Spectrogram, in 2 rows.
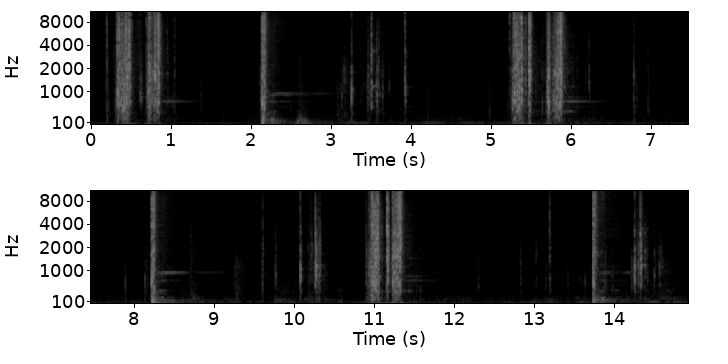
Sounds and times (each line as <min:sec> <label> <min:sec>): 0:00.2 Reload 0:01.1
0:02.1 Reload 0:02.5
0:05.2 Reload 0:06.3
0:08.2 Reload 0:08.6
0:10.1 Reload 0:11.7
0:13.7 Reload 0:14.5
